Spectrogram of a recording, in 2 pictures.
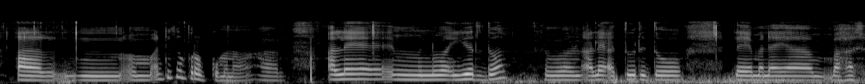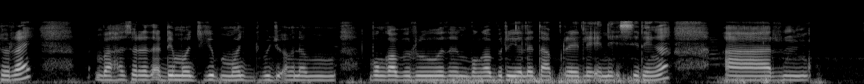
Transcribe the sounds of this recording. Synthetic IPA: aɾ̰ | a̰dikapɾɔp̚kɔmanawaːɾalɛmnɔmaijəɾd̪ɔɔna̰lɛat̪uɾɛd̪ɔlɛmanajabaɦasɔɾaj | baɦasɔɾajd̪ɔadimɔd͡ʒɡimɔd͡ʒbud͡ʒuʔamanabɔŋɡabɾubɔŋɡabuɾujalɛt̪apɾɛlɛɛnɛʔsiɾɛŋaː | ɾ

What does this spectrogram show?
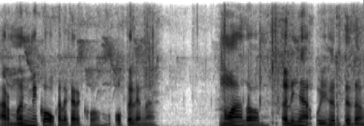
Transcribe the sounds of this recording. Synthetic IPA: aɾmənmikɔkalɛkaɾɛkɔɔ̰pɛlɛna | nɔwad̪ɔəliɲaʔujɦəɾt̪ɛd̪ɔ

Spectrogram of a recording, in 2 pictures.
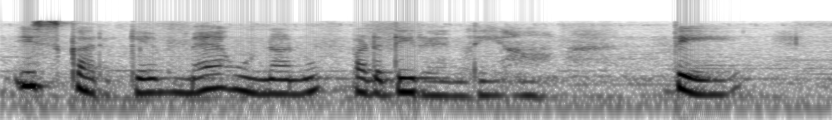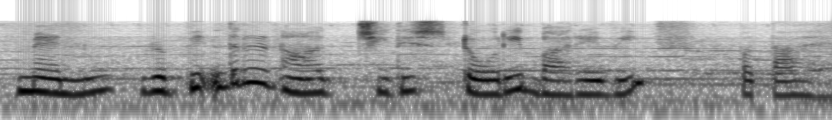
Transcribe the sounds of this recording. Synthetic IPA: ɪskəɾkeːmɛ̃ːʊnːãːnũːpəɽd̪iːɾɛ̃ːnd̪iːɦãː | t̪eː | mɛ̃ːnũːɾəbɪnd̪ɾnaːd͡ʒd͡ʒiːd̪iːsʈoːɾiːbaːɾeːʋiː | pət̪aːɦɛː

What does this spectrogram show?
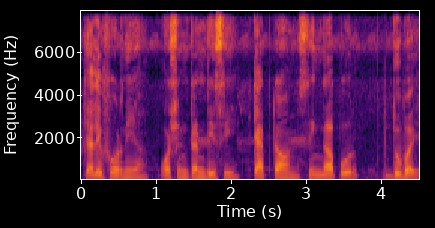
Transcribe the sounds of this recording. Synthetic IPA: kɛːlifʰoːɾnijaʋʔɔ̰ːʃɪ̃ŋɡʈənɖiːsikɛːpʈaʊnsɪ̃ŋɡaːpuːɾ | d̪ʊbəi

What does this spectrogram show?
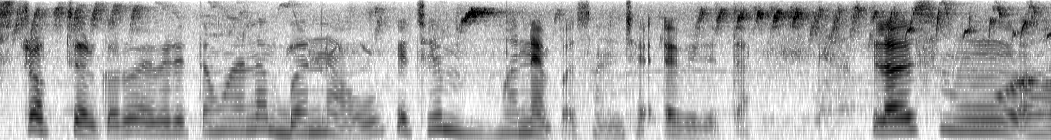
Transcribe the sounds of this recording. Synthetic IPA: sʈɾək̚t͡ʃəɾkəɾũeʋiɾit̪eɦũenabənaʋũked͡ʒʱemənepə̰sə̃nd̪̚t͡ʃʰeʔeʋiɾit̪ḛpləsɦũ

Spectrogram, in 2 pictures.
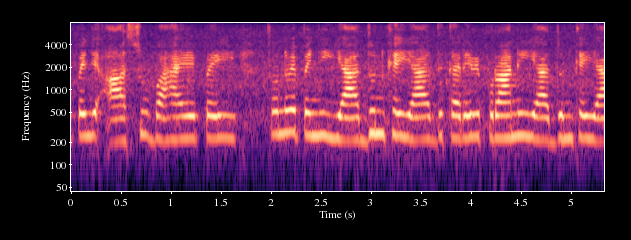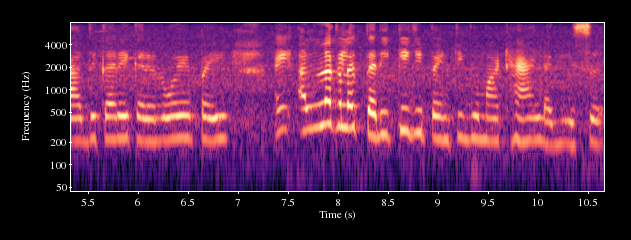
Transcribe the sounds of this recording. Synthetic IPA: pɐ̃ɦɪɲd͡ʑeʔaːsubɐɦaːepɐi | t̪ɐʊnmẽpɐ̃ɦɪ̃ɲd͡ʑijaːd̪ʱʊnɪ̆kʰeːjaːd̪ʱkɐɾepʊɾaːnijaːd̪ʱʊnɪ̆kʰeːjaːd̪ʱkɐɾekɐɾeɾoːepɐi | ɛ̃ːʔɐləɡɐləɡt̪ɐɾiːked͡ʑiːpɛ̃ːɳʈɪ̃ɡjũmãʈʰaːɪɽ̃lɐɠisɪ̆

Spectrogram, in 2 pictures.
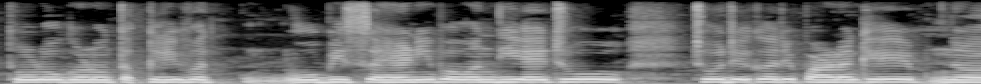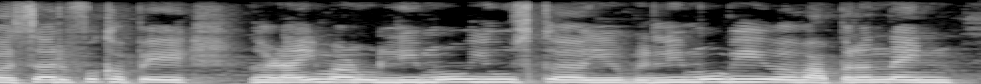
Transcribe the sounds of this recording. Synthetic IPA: t̪ʰoːɽoɡʱɐɽ̃ot̪ɐkliːfəobɪsɐɦɽ̃ipɐʋə̃nd̪iaːɦet͡ɕʰo | t͡ɕʰoːd͡ʑeːkəɾepaːɽ̃ə̆kʰeːsɐɾfkʰɐpe | ɡʱɐɽ̃aːimaːɳ̤ũliːmojuːzkliːmobɪʋaːpɾə̃nd̪aːɦɪnɪ̆

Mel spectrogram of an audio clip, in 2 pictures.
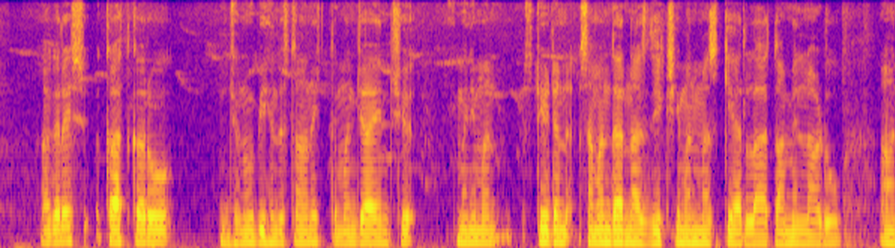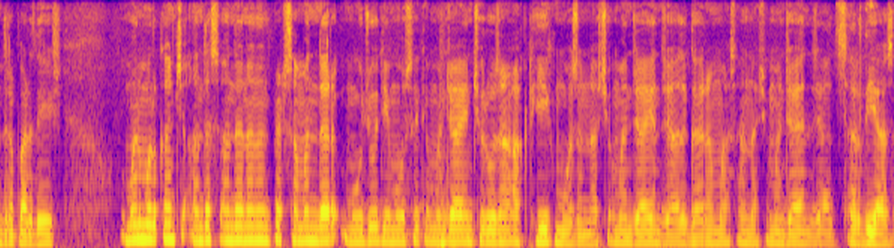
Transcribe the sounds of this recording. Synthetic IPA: ɐɡɐɾɐsʲkɐt̪ʰkɐɾoː | d͡ʒɐnuːbiːɦind̪ust̪aːnɨt͡ʃʰʲt̪ɨmɐnd͡ʒaːjɐnt͡ʃʰiimɐnimɐnsʈeːʈɐnsɐmɐnd̪ɐɾnɐzd̪iːkt͡ʃʰiimɐnmɐzkeɾlaːt̪aːmilnaːɖuːãːnd̪ʱɾɐpɐɾd̪eːʃ | umɐnmulkɐnʲt͡ʃʰiʔɐ̃nd̪ɐsɐ̃nd̪ɐnɐ̃nd̪ɐnpʲeʈʰsɐmɐnd̪ɐɾmoːd͡ʒuːd̪imoːsɨt̪iimɐnd͡ʒaːjɐnt͡ʃʰiɾoːzãːɳɐkʰʈʰiːkmoːs̬ɐmnɐt͡ʃʰiumɐnd͡ʒaːjɐnzʲjaːd̪ɡʱɐɾɐmɐsɐnnɐt͡ʃʰumɐnd͡ʒaːjɐnzʲjaːd̪sɐɾd̪iːaːs̬ɐ

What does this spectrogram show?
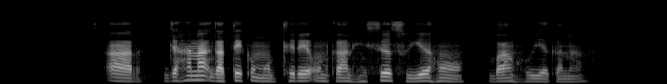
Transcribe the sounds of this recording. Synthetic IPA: aɾ | d͡ʒaɦanaʔɡat̪ɛkɔmɔd̪̚t̪ʰːiɾɛʔɔ̰nkanɦĩsəsujəɦɔ̃ | baŋɦujakana

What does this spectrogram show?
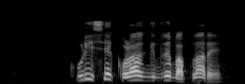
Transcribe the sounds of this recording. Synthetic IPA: kuɽisɛkɔɽaɡid̪ɾɛbaplaɾɛ̰

